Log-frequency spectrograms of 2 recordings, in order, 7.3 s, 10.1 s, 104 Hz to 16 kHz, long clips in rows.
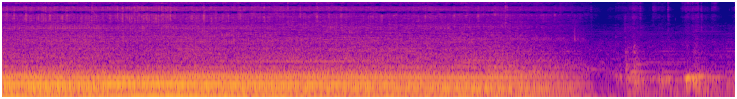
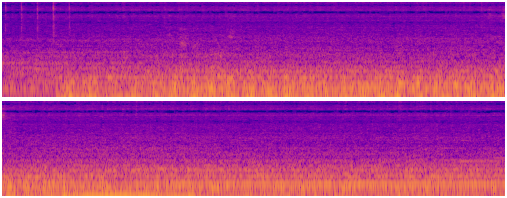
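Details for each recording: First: Combi boiler unserviced for about 8 years: loud droning hum with a low buzz and rhythmic throb from the fan motor, its blades clogged with dust; cleaning the blades quieted it. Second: Combi boiler fan motor unserviced for about 8 years, after cleaning the dust layer off its blades: a low, smooth hum with the earlier noise and vibration gone.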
